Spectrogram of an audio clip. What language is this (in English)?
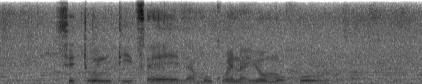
Tswana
